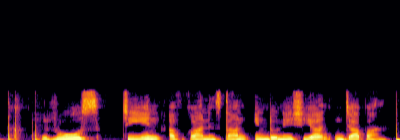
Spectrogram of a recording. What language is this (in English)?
Urdu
